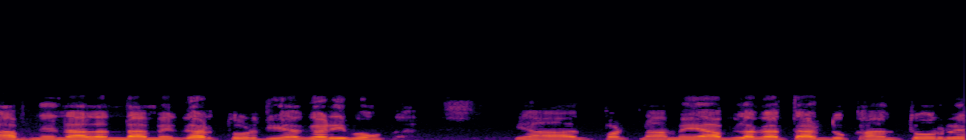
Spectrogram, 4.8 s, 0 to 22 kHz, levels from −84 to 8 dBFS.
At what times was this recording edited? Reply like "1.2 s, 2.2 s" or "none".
none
